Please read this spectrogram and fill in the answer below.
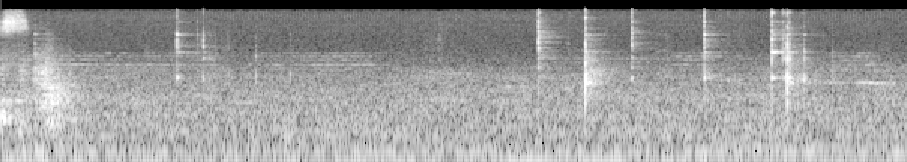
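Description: A few light clinks of kitchenware between about one and five seconds in, over a steady low hum.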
